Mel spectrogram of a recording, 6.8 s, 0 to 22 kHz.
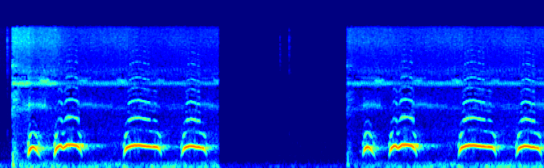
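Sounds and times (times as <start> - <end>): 
female great horned owl hooting: 0.2 - 2.8, 4.4 - 6.8.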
